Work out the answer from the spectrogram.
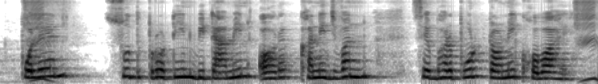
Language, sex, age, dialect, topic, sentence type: Magahi, male, 18-24, Western, agriculture, statement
